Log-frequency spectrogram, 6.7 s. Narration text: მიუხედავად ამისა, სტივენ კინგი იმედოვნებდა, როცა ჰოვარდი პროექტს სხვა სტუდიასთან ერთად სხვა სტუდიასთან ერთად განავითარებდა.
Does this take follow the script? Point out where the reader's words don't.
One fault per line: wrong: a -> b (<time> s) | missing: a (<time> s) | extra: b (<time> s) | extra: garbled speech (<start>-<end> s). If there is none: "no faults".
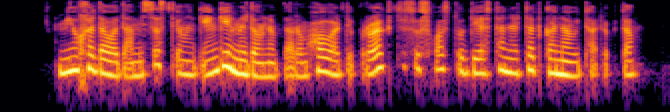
wrong: როცა -> რომ (3.0 s)
missing: სხვა სტუდიასთან ერთად (5.5 s)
